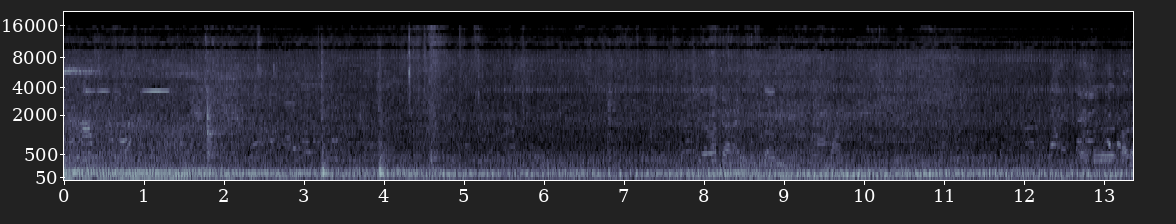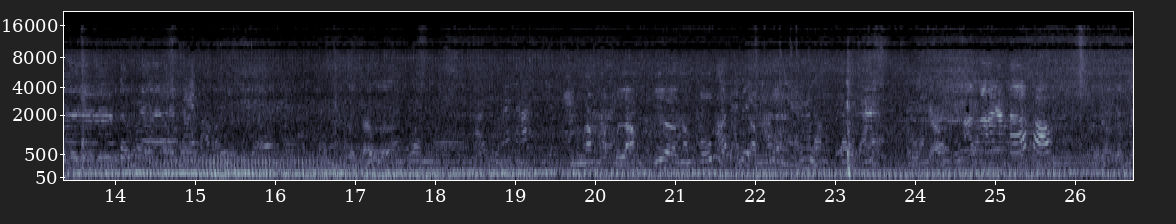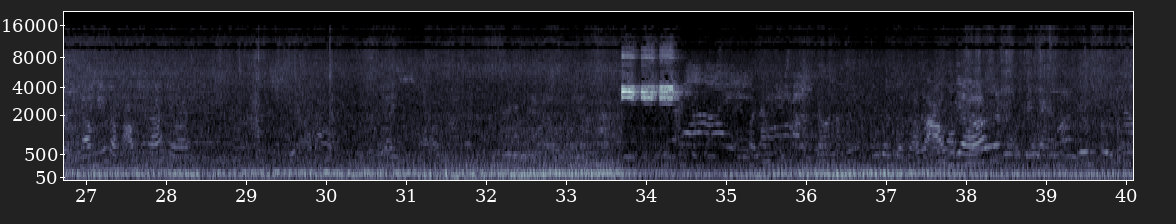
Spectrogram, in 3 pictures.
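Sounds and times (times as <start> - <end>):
indistinct voices talking: 0.0 - 4.3
busy street traffic: 0.0 - 40.0.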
